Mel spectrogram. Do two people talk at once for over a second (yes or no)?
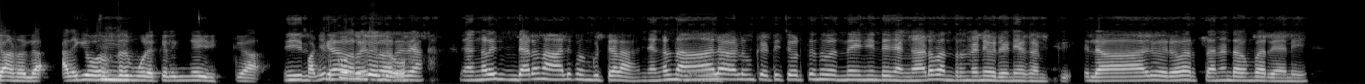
no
